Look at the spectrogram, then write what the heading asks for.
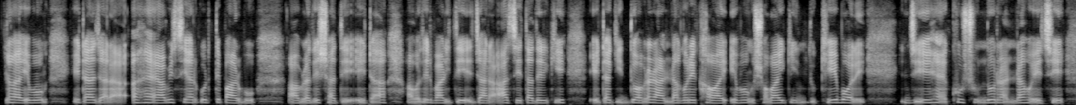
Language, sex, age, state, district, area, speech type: Bengali, female, 18-30, West Bengal, Jalpaiguri, rural, spontaneous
